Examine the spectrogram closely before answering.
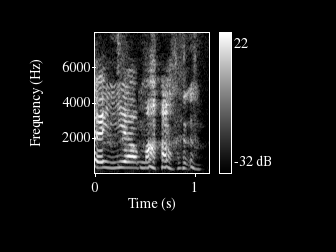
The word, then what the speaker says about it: เยี่ยม: ดีเทล สำคัญ ถูก ต้อง เยี่ยม มาก เลย ค่ะ โอเค เยี่ยม โ No เย เยี่ยม เยี่ยม มาก ไม่ ใช่ เยี่ย มาก โอเค ออก เสียง ชัด ๆ ราย การ เรา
